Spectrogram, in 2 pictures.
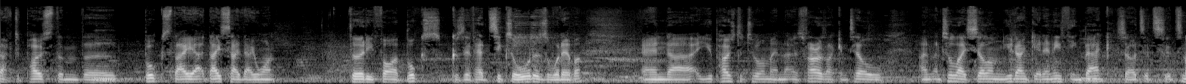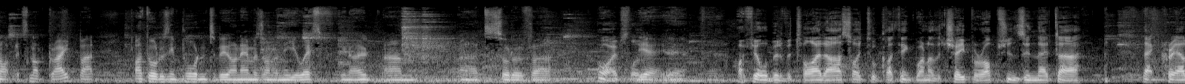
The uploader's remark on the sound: at the Hilton Hotel in Manchester (the quietest place we could find near the station)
